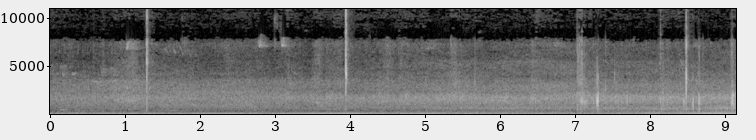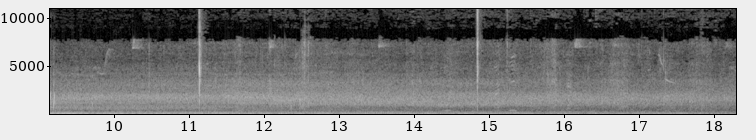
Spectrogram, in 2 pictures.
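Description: Steady low outdoor rumble that swells twice, with a few small clicks over it.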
